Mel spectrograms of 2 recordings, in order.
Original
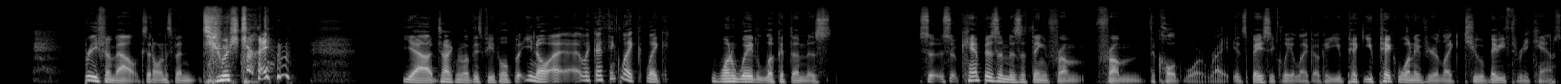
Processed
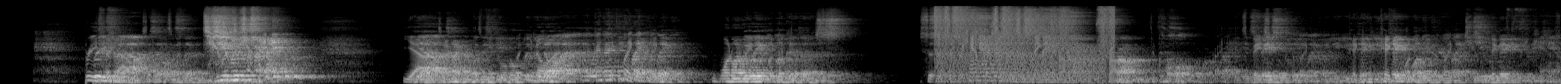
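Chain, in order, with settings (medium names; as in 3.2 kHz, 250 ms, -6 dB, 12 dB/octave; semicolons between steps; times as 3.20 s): reverberation RT60 0.95 s, pre-delay 68 ms, DRR -6.5 dB; 9.34–11.15 s: spectrum-flattening compressor 4:1; trim -3 dB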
